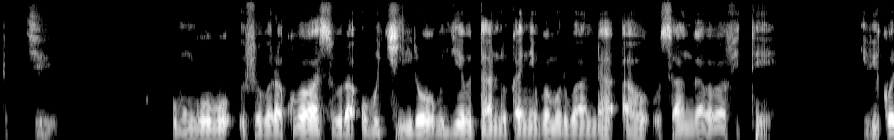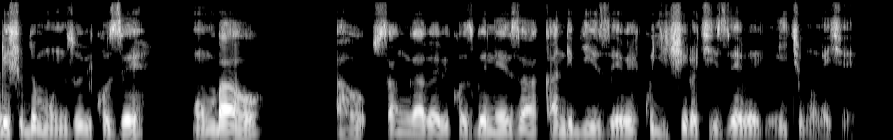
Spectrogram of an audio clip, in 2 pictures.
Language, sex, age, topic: Kinyarwanda, male, 18-24, finance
